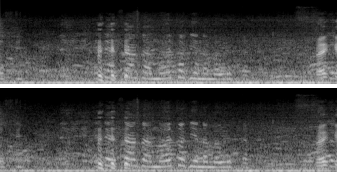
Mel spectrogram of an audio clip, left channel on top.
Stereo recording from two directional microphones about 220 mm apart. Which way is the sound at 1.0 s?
15° right (ahead or behind).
